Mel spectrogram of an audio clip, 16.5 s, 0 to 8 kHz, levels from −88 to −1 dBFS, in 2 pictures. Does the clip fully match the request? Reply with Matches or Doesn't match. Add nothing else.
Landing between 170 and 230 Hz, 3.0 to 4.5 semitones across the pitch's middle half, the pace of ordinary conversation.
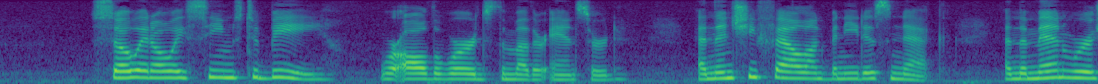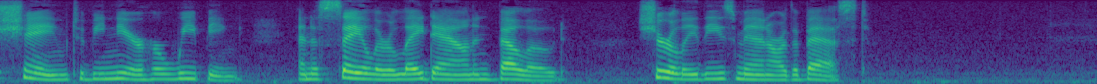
Matches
